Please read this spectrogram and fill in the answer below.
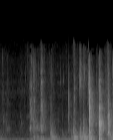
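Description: A man drinking water from a small bottle: faint gulping and small ticks over a low steady hum, with a sharper click near the end.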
